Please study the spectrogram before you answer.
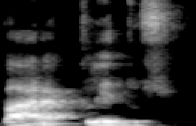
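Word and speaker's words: παράκλητος: né, do grego, que ela é traduzida, ela é pronunciada como Paracletos, tem um significado, irmãos, de alguém que é chamado para ajudar, para encorajar ou interceder por outra pessoa.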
